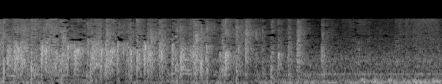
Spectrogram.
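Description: Audience applauding, many hands clapping at once, the clapping thinning out and getting quieter toward the end.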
